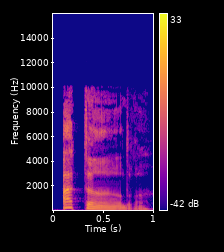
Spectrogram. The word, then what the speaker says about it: atteindre: Atteindre. So remember when you combine this E-I-N together, you get the sound un. Atteindre, atteindre.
